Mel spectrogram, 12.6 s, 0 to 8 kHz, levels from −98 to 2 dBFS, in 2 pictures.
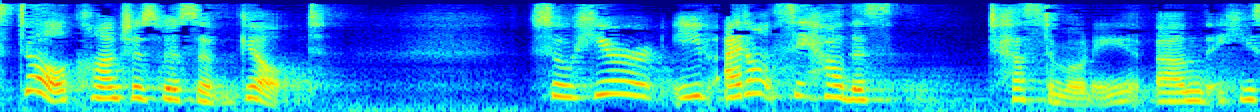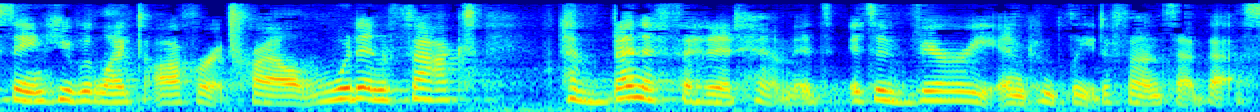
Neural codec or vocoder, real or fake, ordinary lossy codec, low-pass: codec, 16 kHz, about 1 kbps, DyCAST, with the encoder's durations; fake; MP3, 32 kbps; 7.2 kHz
